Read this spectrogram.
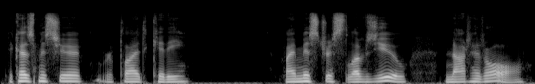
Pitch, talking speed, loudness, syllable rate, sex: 130 Hz, 125 wpm, -21 LUFS, 4.8 syllables/s, male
